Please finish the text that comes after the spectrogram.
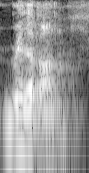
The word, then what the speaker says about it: Rillavon: Oh, it is Rillavon. Rillavon. Interesting. Right, would you mind saying that again? Yes, it is spelled how it sounds. It is Rillavon.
